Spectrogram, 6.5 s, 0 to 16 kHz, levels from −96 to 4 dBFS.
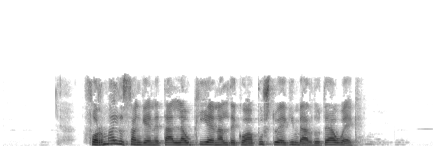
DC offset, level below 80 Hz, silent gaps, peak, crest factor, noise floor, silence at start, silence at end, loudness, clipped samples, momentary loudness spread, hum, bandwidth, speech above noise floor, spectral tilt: under 0.1%; -74 dBFS; none; -2 dBFS; 22 dB; -86 dBFS; 1.35 s; 1.2 s; -21 LUFS; under 0.1%; 5 LU; none; 8 kHz; 66 dB; -4.5 dB/octave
